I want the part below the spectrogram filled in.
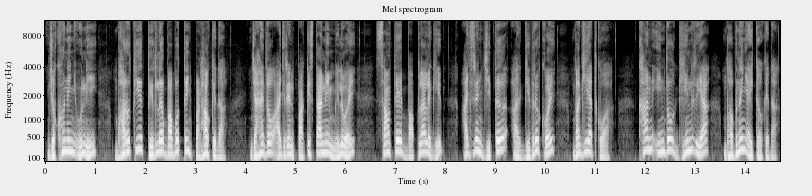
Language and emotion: Santali, disgusted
